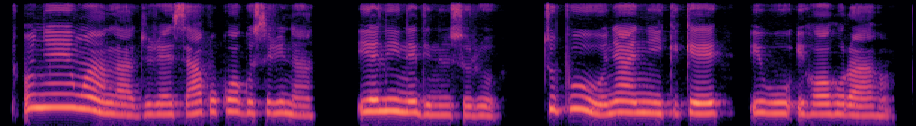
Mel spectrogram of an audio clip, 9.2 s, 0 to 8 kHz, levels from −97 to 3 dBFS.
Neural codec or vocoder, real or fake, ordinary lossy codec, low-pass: none; real; none; 7.2 kHz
